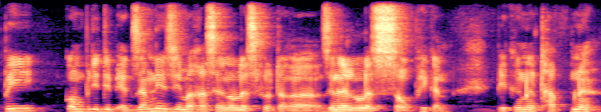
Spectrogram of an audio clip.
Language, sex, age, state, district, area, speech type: Bodo, male, 30-45, Assam, Udalguri, urban, spontaneous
